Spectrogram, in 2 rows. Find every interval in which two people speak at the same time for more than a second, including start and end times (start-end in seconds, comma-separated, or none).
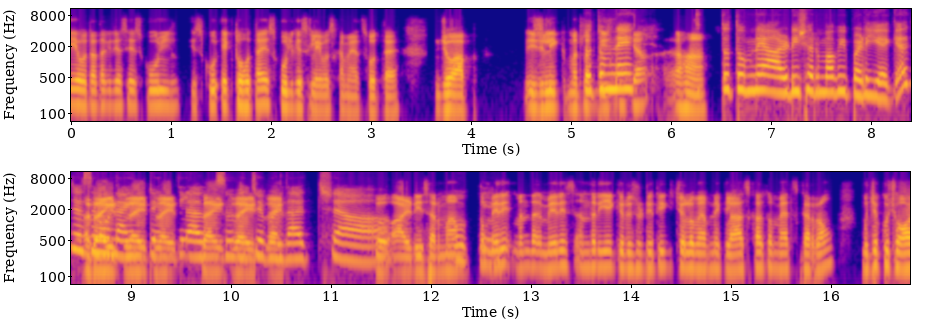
8.6-10.6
